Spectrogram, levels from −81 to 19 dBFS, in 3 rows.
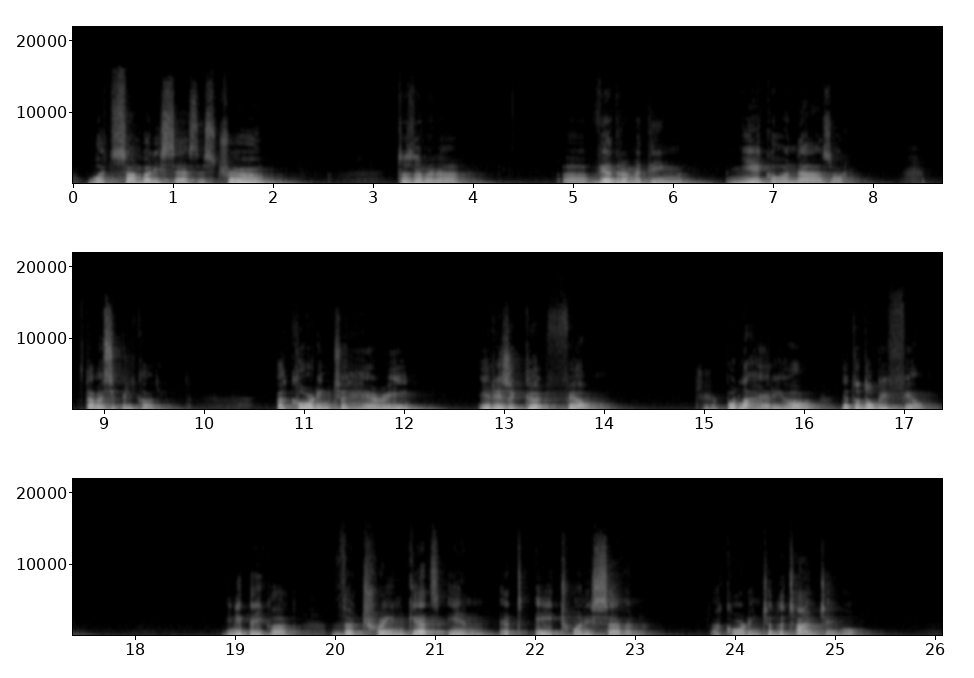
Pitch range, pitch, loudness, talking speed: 105-135 Hz, 115 Hz, -22 LUFS, 95 wpm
